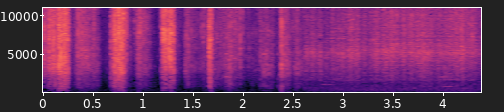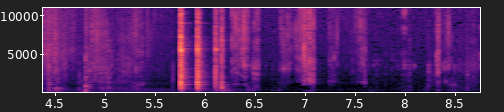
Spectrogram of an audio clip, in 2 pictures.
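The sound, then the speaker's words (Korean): Crisp sheets of dried laver seaweed being cut, a run of sharp crackly snips and crunches coming in bursts, with a softer rustling stretch in the middle and no talking. “아, 김 자르는 소리.”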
